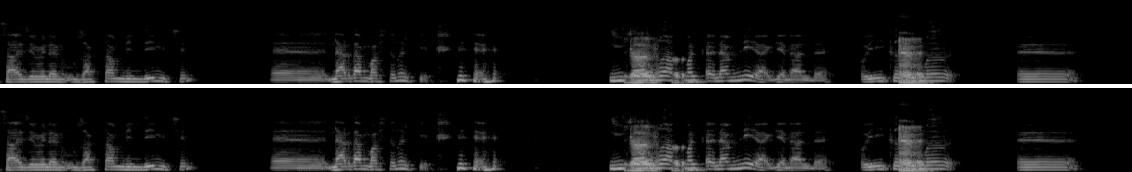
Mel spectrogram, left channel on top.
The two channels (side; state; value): left; noise; hiss, 27 dB below the sound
